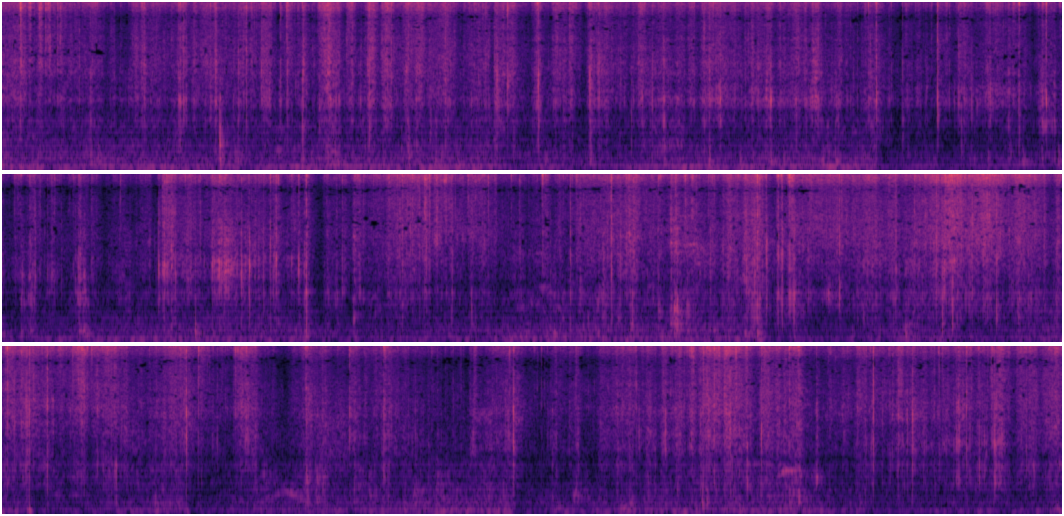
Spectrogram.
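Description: Plastic bubble wrap crinkling and crackling continuously as it is handled, cut with scissors and pulled off a cardboard parcel.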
